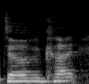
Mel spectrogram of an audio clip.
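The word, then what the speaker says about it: dovecote: Actually, it's pronounced like you're drunk and slurring the words together like dove cut.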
